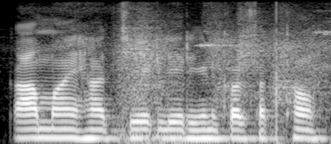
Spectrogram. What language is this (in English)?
Chhattisgarhi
